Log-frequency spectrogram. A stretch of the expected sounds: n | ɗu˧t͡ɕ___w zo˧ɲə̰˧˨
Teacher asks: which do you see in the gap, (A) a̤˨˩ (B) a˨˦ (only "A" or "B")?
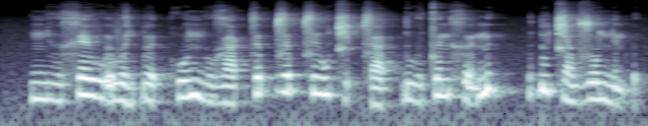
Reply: A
